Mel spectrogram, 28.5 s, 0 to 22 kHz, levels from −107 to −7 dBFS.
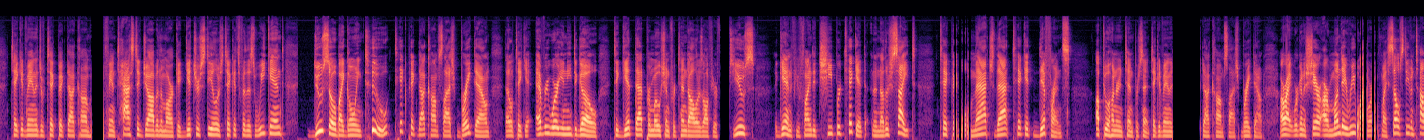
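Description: Digital broadcast dropouts mute the speech at 1.8, 14.4 (after "off your"), 19.1 (short scattered holes before "that ticket difference up"), 23.4 (over half a second, before "slash breakdown") and 27.1 s, again in scattered holes. Each cut fades within 3 ms to clean silence, not to the hiss of analogue fading. The receiver lost valid frames and stayed muted until good ones returned, so the speech sent during each gap is gone.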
